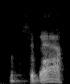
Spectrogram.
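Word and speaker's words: Sabacc: Isn't it Sabak? Sabak, yeah.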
